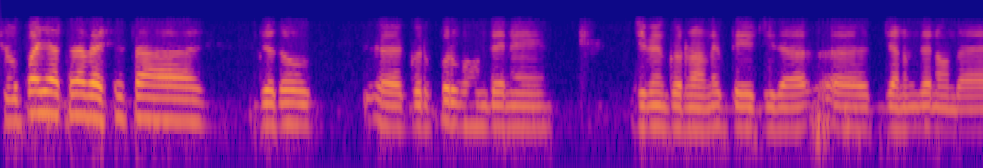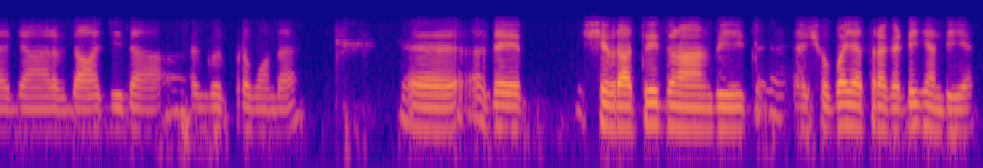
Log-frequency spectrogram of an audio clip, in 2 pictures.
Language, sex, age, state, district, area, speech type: Punjabi, male, 18-30, Punjab, Hoshiarpur, urban, conversation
